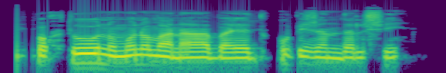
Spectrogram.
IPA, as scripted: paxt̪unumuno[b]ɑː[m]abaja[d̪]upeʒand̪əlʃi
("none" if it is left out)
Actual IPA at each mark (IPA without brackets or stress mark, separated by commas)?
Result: m, n, d̪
